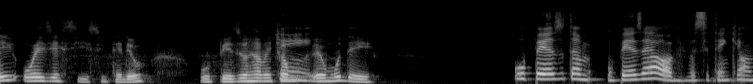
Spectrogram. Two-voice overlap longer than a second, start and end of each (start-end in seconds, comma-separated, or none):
none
